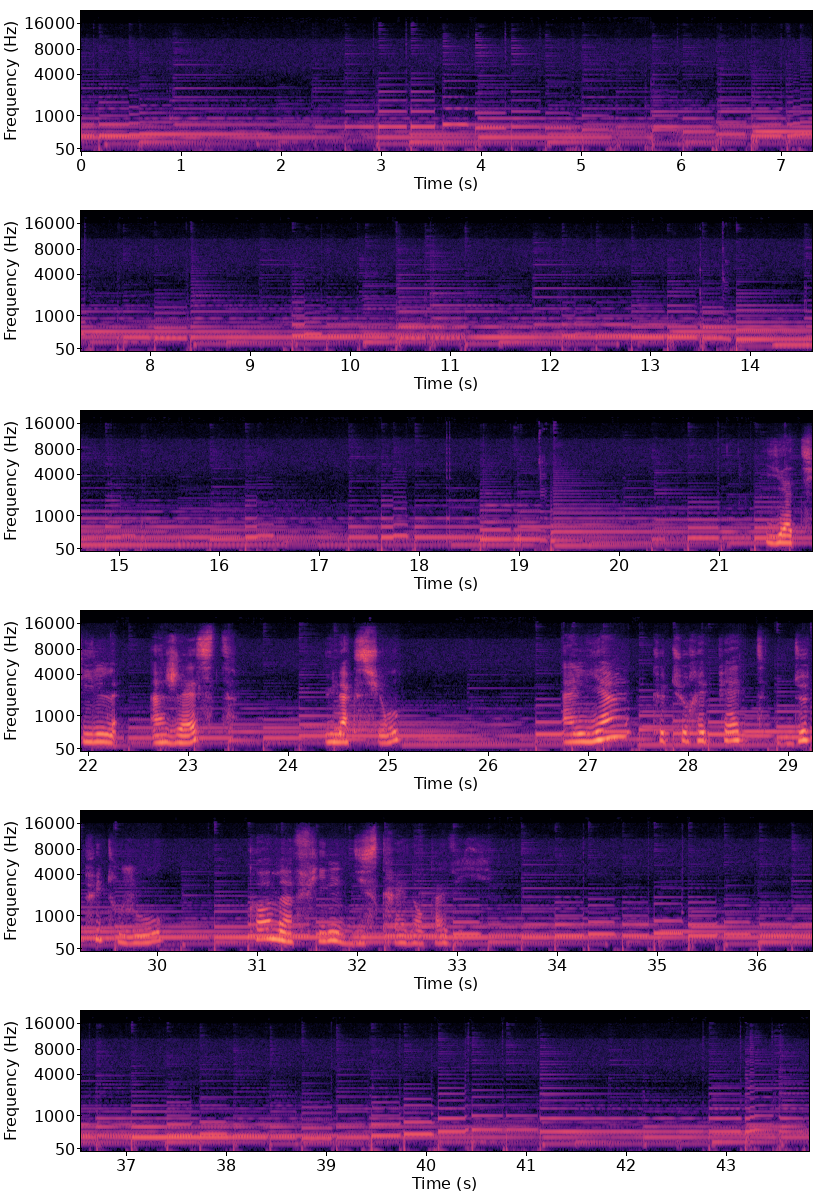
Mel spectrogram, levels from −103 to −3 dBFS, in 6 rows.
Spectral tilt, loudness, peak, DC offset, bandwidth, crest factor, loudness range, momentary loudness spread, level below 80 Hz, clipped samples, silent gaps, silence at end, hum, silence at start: -5 dB/octave; -40 LUFS; -14 dBFS; under 0.1%; 16.5 kHz; 26 dB; 14 LU; 17 LU; -68 dBFS; under 0.1%; none; 0 s; none; 0 s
